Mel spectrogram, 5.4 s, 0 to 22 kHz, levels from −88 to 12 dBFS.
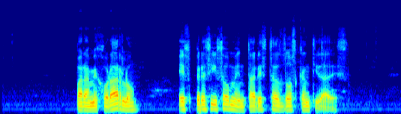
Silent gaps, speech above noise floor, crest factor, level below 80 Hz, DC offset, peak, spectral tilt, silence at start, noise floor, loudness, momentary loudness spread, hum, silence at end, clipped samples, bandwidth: none; 45 dB; 20 dB; -60 dBFS; under 0.1%; -4 dBFS; -8.5 dB/octave; 1.05 s; -67 dBFS; -23 LUFS; 9 LU; none; 0.85 s; under 0.1%; 9 kHz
